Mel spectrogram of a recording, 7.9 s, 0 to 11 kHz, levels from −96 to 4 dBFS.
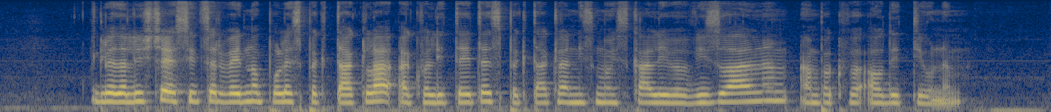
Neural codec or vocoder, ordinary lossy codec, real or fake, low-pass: none; none; real; none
